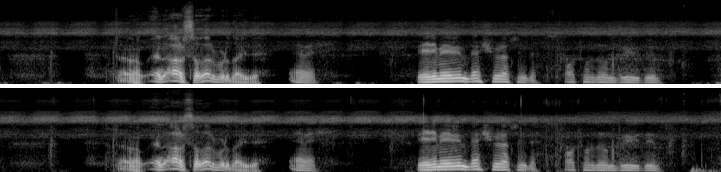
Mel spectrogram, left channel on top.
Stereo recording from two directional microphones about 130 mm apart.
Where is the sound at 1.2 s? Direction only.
15° left (ahead or behind).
